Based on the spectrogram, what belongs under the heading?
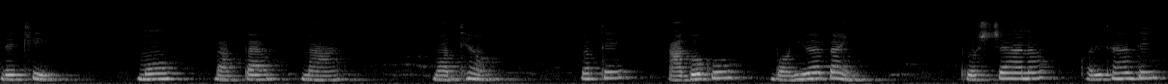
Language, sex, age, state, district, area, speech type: Odia, female, 18-30, Odisha, Kendrapara, urban, spontaneous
